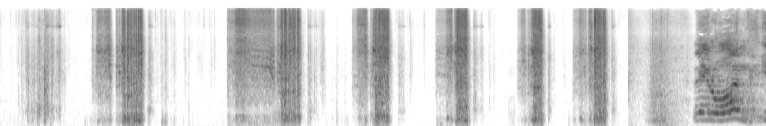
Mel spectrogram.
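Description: Silicone glue brush spreading glue over OSB in short scraping strokes, roughly one a second. A man's voice starts near the end.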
